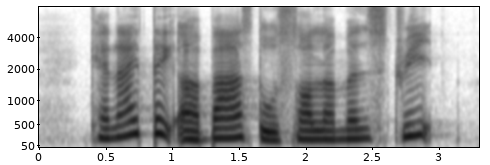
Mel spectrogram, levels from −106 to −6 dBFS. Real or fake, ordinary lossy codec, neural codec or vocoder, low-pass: real; none; none; none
